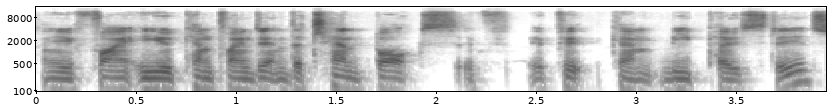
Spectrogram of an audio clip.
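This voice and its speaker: A man moderating a video-call forum, speaking haltingly with many fillers and repeating his questions. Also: on the low side, steady tone. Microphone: computer mic on video call.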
